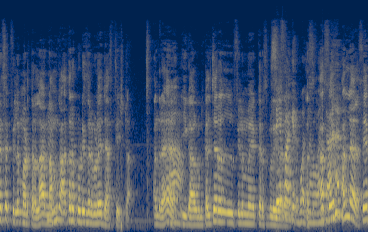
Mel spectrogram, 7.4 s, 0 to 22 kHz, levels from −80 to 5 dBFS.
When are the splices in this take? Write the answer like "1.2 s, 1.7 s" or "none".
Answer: none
